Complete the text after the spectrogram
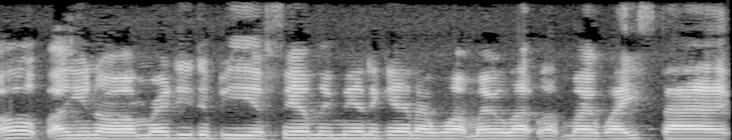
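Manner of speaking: ordinary talk, nothing marked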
